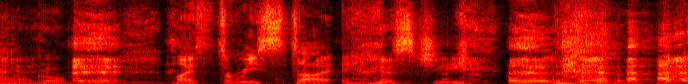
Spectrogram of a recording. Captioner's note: laughing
